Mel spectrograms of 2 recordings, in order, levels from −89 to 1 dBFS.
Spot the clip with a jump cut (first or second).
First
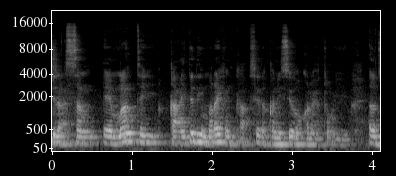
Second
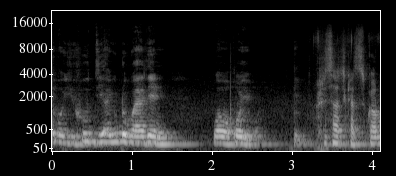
second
